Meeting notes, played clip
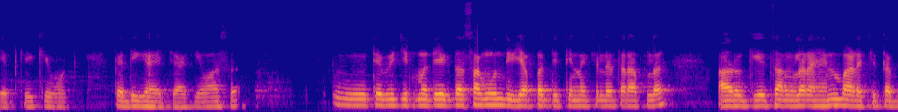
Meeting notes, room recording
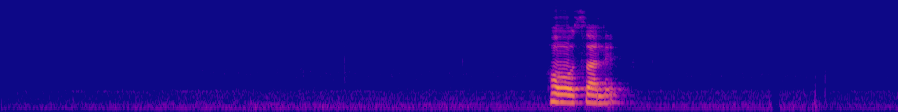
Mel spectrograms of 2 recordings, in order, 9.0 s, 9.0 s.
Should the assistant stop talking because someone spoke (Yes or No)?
Yes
